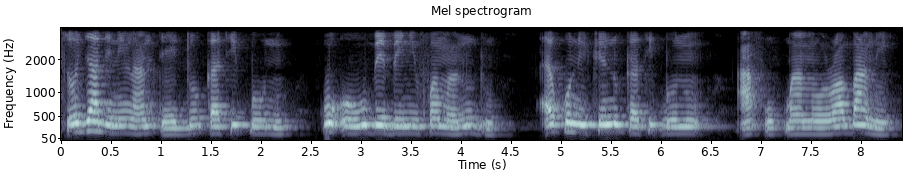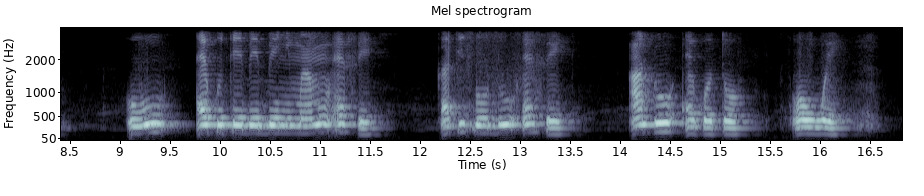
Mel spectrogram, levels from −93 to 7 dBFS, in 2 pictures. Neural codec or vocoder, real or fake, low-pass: none; real; 3.6 kHz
